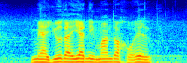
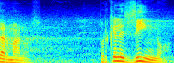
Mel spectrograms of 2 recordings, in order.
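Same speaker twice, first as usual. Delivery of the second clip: ordinary talk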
